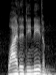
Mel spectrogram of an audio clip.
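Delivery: normal talking voice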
